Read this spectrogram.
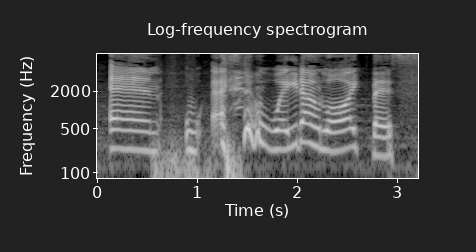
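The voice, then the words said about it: Poor attempt at Australian accent. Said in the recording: “let me try to do an Australian accent. It's going to be terrible. ... That's terrible.”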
